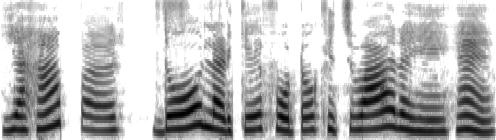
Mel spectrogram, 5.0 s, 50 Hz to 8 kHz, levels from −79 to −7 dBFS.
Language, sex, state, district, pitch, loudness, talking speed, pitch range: Hindi, female, Madhya Pradesh, Dhar, 285 Hz, -14 LUFS, 95 wpm, 265-300 Hz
